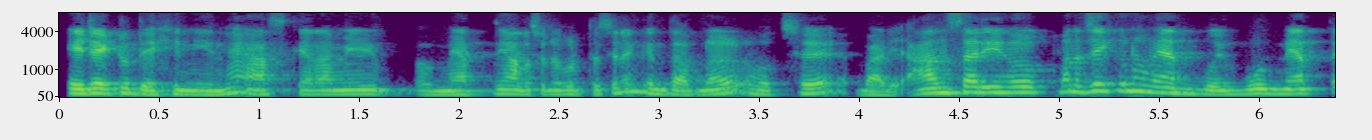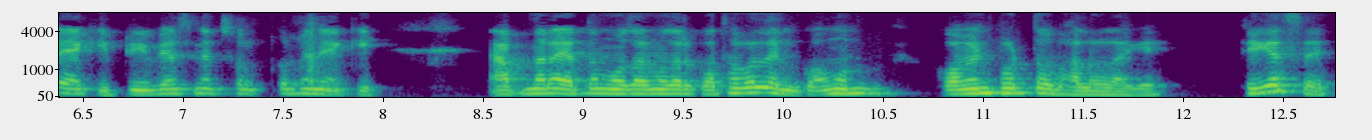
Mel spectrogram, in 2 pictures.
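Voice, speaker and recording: A man's voice: a little high, quick pace, darkish tone. A man teaching a recorded exam-prep class, explaining step by step and often asking "ঠিক আছে?", sounding tired. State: tired, low on energy.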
